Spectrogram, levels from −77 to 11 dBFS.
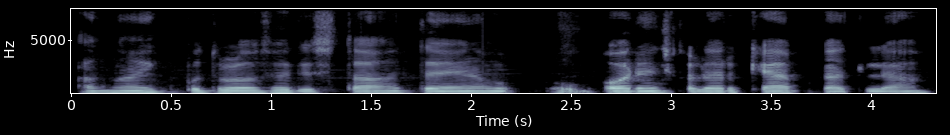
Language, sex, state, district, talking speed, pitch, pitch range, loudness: Konkani, male, Goa, North and South Goa, 140 wpm, 125 Hz, 120-135 Hz, -21 LUFS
